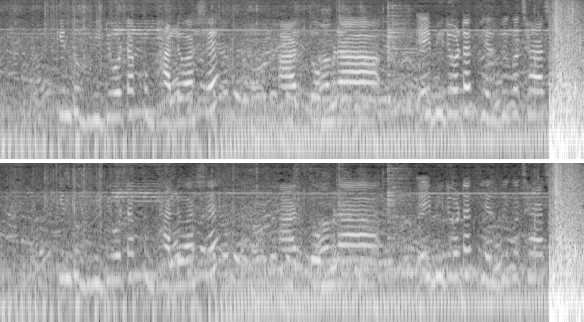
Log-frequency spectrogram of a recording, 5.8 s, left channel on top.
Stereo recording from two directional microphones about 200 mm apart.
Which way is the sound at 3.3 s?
Centre (ahead or behind).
